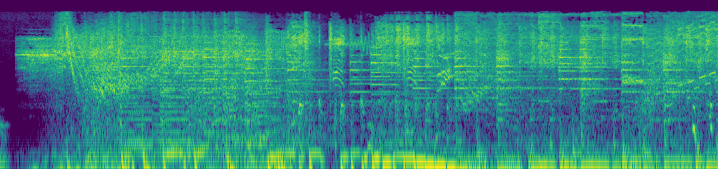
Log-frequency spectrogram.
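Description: Upbeat opening theme music of the animated TV series Futurama, loud and continuous, with a bouncy bass line, bright synth-like melody and busy percussion throughout, no voices.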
